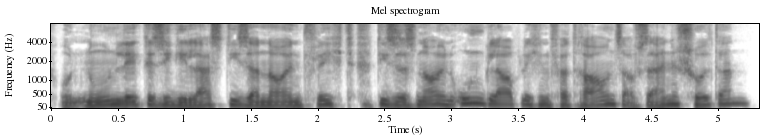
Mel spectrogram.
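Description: A man reading a historical novel aloud in a measured, dramatic narration. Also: medium pitch, a little mellow, no room sound, studio quality. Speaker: audiobook narrator. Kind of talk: scripted narration.

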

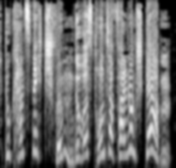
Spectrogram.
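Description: A woman voicing a fussy, panicking noblewoman who scolds in a shrill, horrified way. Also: fast, a bit bright, no room sound, studio quality. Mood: alarmed.

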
